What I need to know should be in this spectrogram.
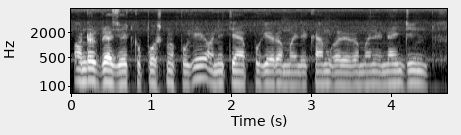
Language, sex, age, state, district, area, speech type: Nepali, male, 60+, West Bengal, Kalimpong, rural, spontaneous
